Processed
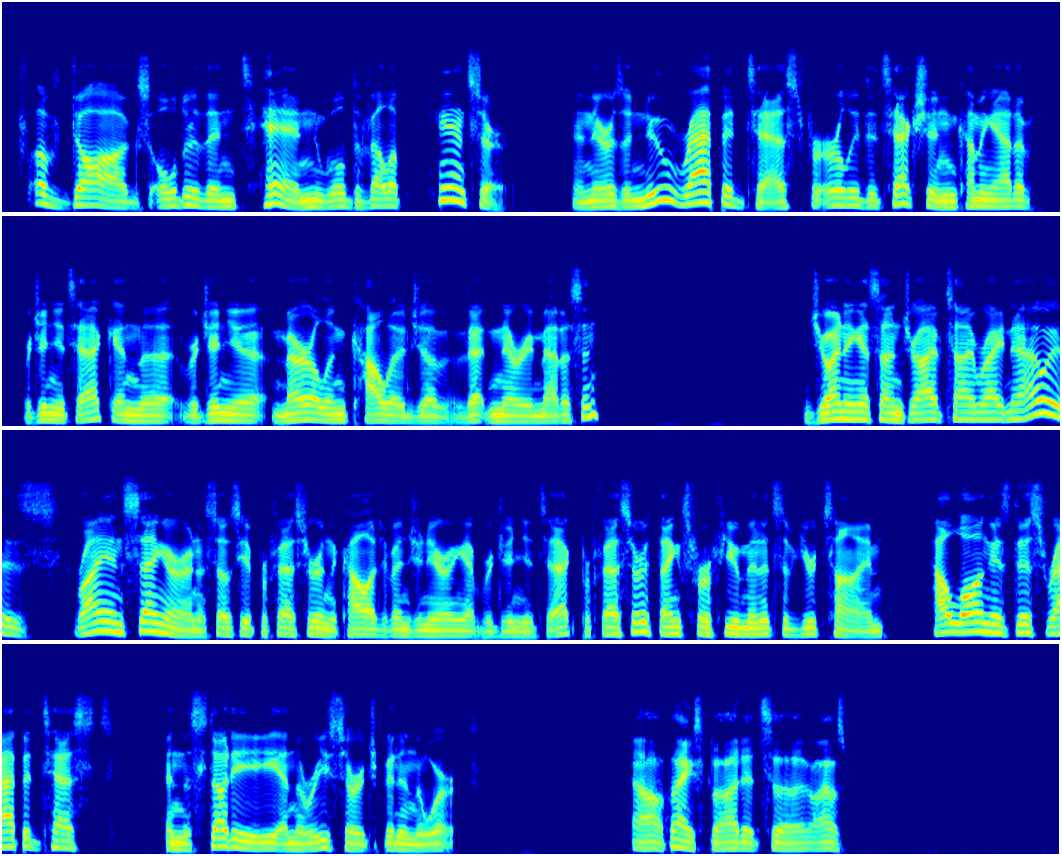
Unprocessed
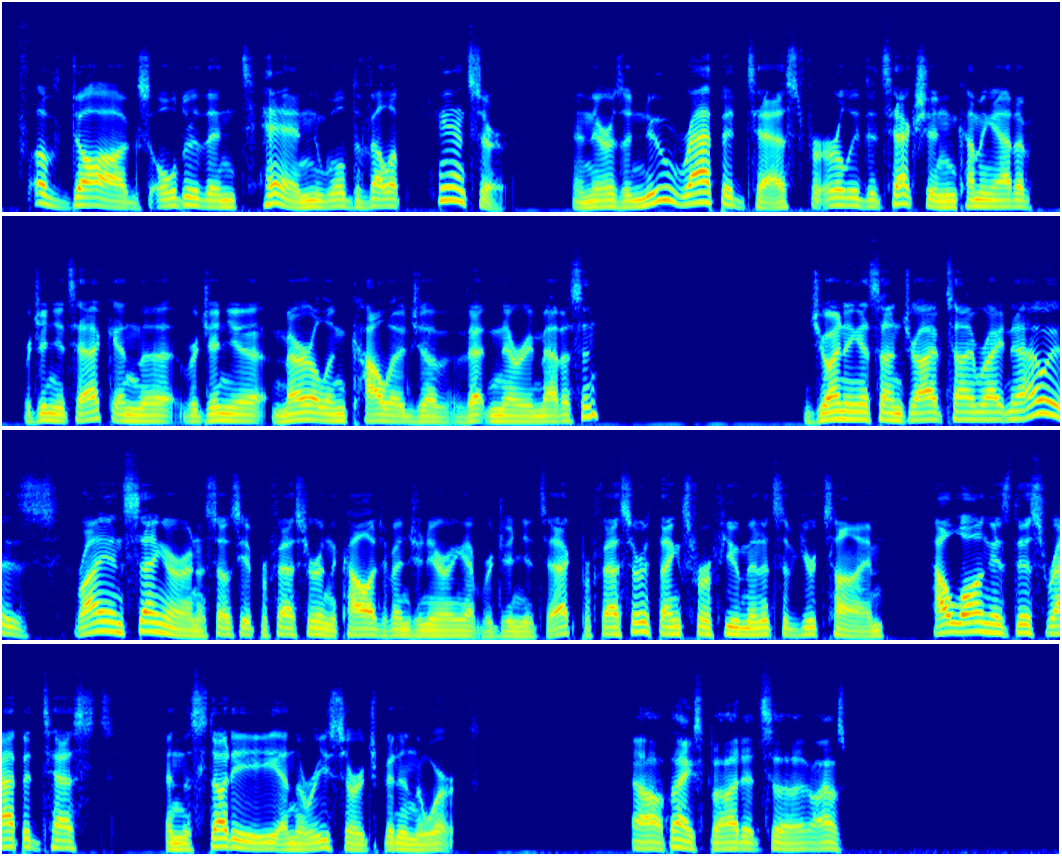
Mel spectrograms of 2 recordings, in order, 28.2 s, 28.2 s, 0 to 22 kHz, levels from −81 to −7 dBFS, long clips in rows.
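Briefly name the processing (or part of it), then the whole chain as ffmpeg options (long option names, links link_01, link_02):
car door speaker: -filter_complex "[0:a]asettb=1/sr,asplit=3[link_01][link_02][link_03];[link_01]atrim=end=10.054[link_04];[link_02]atrim=start=10.05:end=10.85,asetpts=PTS-STARTPTS,afade=type=in:duration=0.004:curve=qsin,afade=type=out:start_time=0.796:duration=0.004:curve=qsin,lowpass=frequency=6300:width=0.5412,lowpass=frequency=6300:width=1.3066[link_05];[link_03]atrim=start=10.846[link_06];[link_04][link_05]acrossfade=duration=0.004:curve1=hsin:curve2=qsin[link_07];[link_07][link_06]acrossfade=duration=0.004:curve1=qsin:curve2=hsin,highpass=80,equalizer=frequency=92:width_type=q:width=4:gain=-8,equalizer=frequency=290:width_type=q:width=4:gain=-5,equalizer=frequency=620:width_type=q:width=4:gain=-9,equalizer=frequency=2000:width_type=q:width=4:gain=9,equalizer=frequency=3700:width_type=q:width=4:gain=-4,lowpass=frequency=6800:width=0.5412,lowpass=frequency=6800:width=1.3066"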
